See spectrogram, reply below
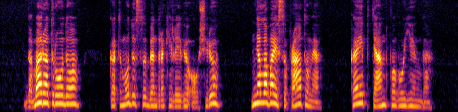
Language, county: Lithuanian, Marijampolė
